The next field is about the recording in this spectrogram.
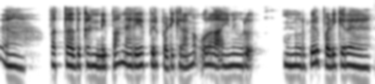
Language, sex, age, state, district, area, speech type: Tamil, female, 18-30, Tamil Nadu, Tiruppur, rural, spontaneous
